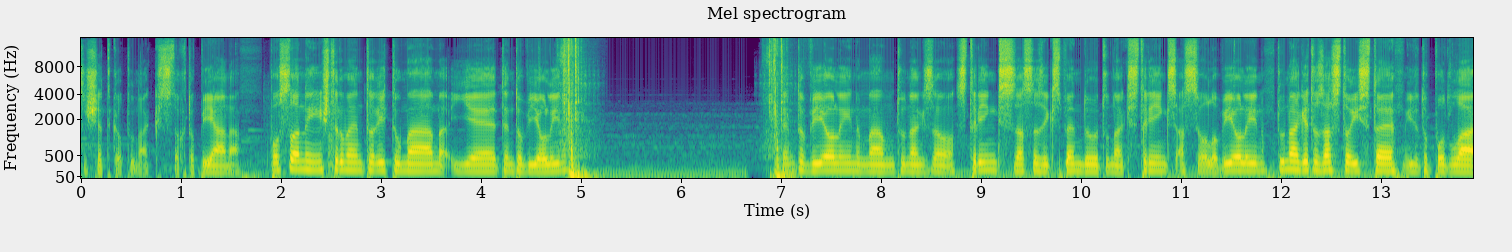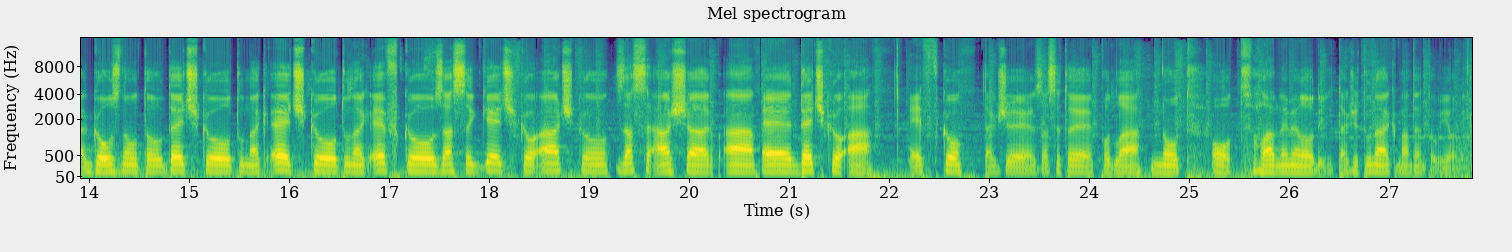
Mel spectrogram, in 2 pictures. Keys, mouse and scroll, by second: 1.4 click, 1.9-2.3 scroll up 2, 2.4 scroll down 2, 2.5-3.5 ctrl+middle drag, 4.6 click, 6.9 click, 12.0 scroll up 2, 13.1 click, 13.5 click, 14.2-14.6 drag, 14.7-15.1 scroll up 2, 15.1 click, 15.8 click, 16.3-16.6 drag, 16.7 click, 17.5 drag, 18.2-18.6 drag, 18.7 click, 18.8 drag, 19.2 click, 20.0-20.3 drag, 20.4 click, 20.9 drag, 21.3-21.9 drag, 22.1 click, 23.9 middle click, 24.7 click, 25.2 click, 25.9 scroll down 2, 26.4-26.7 scroll up 2.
